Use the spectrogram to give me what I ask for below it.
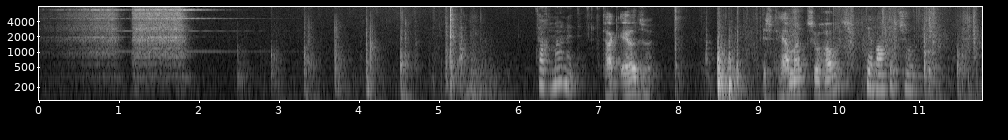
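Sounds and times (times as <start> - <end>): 
doorbell ringing: 0.0 - 3.2
speech: 6.2 - 7.8, 9.2 - 11.3.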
